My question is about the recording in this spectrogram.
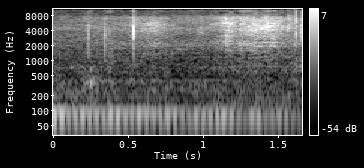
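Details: Mazda Miata with K-series engine, tuned, after vacuum leaks were addressed: steady low idle with a smooth, even pulse and no hiss or stumble. Air-fuel ratio about 15.2–15.4, slightly lean but fine.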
